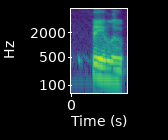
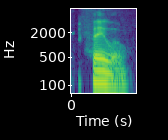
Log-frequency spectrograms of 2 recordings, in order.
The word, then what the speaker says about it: phthalo: blue i'm just saying phthalo blue the p is silent phthalo i will not let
